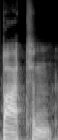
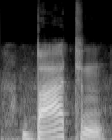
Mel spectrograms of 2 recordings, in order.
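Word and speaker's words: button: আমরা কিছু কিছু ক্ষেত্রে আমরা দেখা যায় আমরা কি করি বাদ না দিয়েও আমরা উচ্চারণ করতে পারি. যেমন দেখেন বাটন, বাটন, টান, বাটন, এখানে আমরা কিন্তু আমরা কি করছি না ঠোঁটাকে বাদ দিচ্ছি না.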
